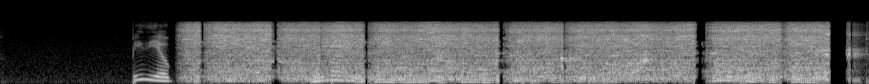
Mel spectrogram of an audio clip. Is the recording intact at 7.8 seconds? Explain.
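No. From 1.74 s to 8.67 s, a second voice runs under the talker, at about the talker's own level or a little louder. This is the other side's voice leaking through, likely the far end's loudspeaker playback that the echo canceller failed to remove.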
